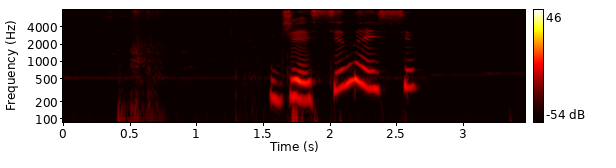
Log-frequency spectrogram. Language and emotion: Russian, positive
